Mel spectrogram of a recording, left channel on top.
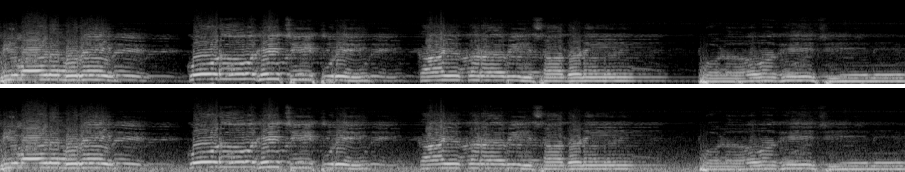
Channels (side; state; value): right; noise; rumble, 13 dB below the sound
